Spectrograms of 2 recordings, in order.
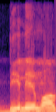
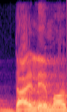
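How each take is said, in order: First: The first syllable sounds like 'dih'. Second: The first syllable sounds like 'die'. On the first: "आप इसे डिलेमा भी कह सकते हो" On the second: "आप इसको डायलेमा भी कह सकते हो"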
